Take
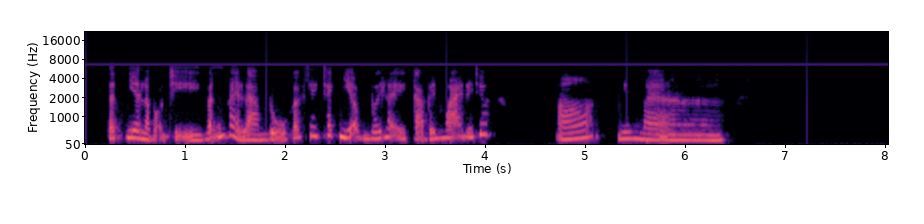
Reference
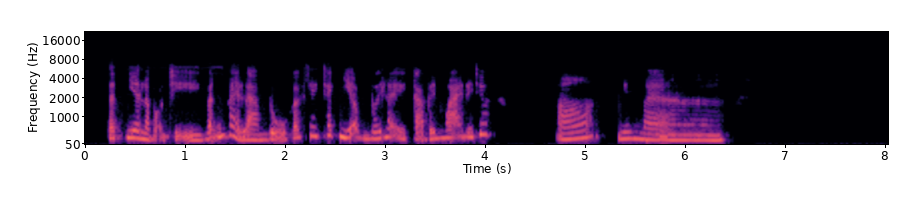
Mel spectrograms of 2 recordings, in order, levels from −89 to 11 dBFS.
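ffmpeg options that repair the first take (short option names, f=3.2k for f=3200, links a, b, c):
-af "adeclick=t=4,bandreject=f=6.6k:w=30"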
